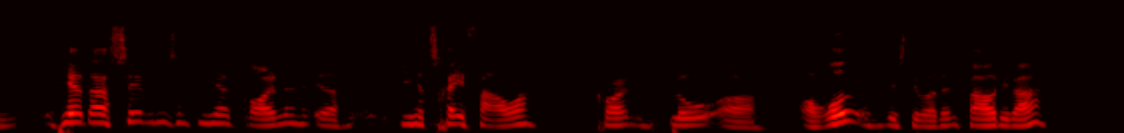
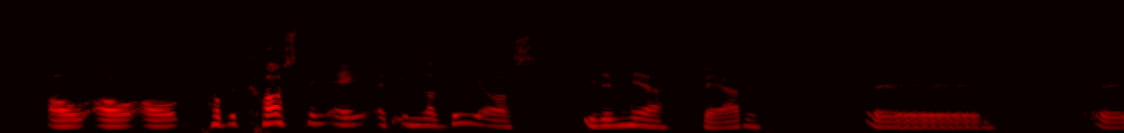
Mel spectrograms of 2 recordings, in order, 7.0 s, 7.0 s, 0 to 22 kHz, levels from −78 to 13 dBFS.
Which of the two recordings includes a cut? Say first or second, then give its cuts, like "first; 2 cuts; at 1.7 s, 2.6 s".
first; 1 cut; at 3.7 s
